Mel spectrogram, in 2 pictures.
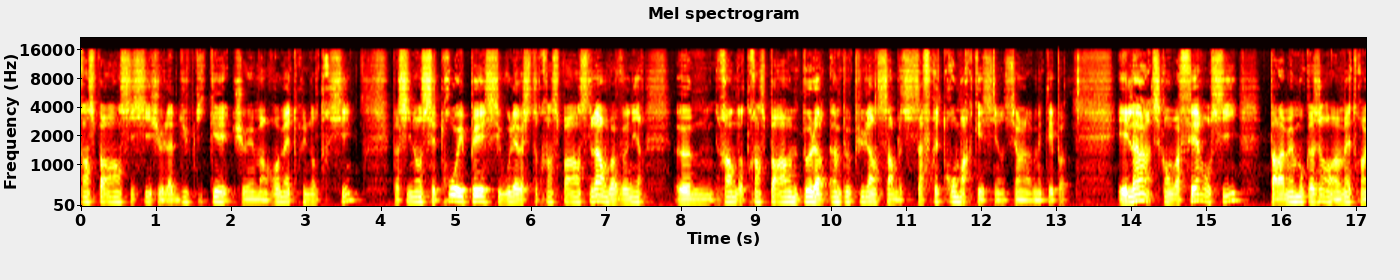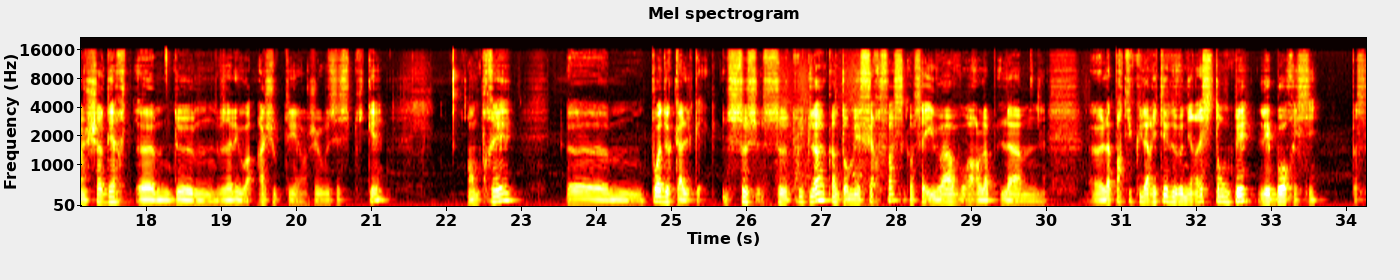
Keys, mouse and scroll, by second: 0.1-3.1 right drag, 3.7 click, 5.9 click, 12.2-15.2 middle drag, 21.1-24.3 drag.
